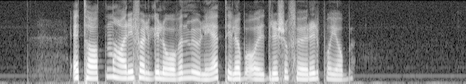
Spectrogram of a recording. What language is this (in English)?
Norwegian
